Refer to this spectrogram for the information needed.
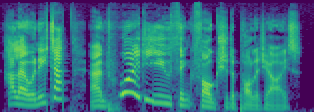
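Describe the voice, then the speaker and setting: A woman's voice: fairly low pitch, huge pitch swings, fairly quick, fairly bright tone, dry recording. A woman playing a flustered, affable radio co-host and quizmaster in an audio comedy. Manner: hesitant, flustered, appeasing. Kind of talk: scripted audio comedy hosting.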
